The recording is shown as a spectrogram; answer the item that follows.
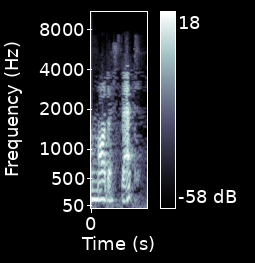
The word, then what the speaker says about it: Modesitt: I did check and she does pronounce it moccasin she's very dances it actually more modest yet but - if mom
